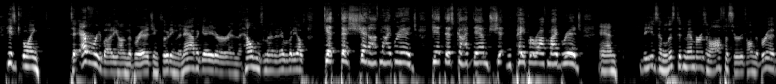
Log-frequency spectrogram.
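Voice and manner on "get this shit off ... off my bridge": very high-pitched screaming. Retelling how the captain yelled at everyone on the bridge, imitating his screaming. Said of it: "the captain screaming".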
